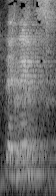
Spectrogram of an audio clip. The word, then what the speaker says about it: Тенец: Заедно с молбата да произнасяме името му правилно, като поставяме ударението на последната смичка. Тенец.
